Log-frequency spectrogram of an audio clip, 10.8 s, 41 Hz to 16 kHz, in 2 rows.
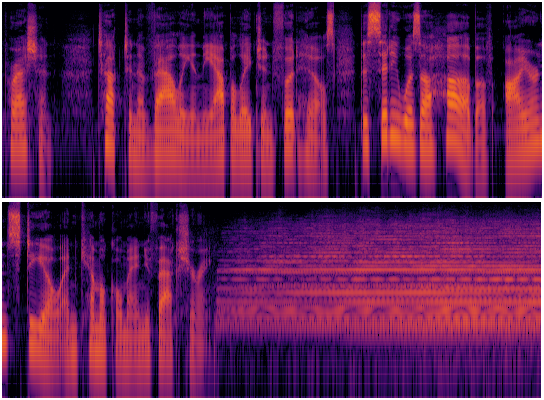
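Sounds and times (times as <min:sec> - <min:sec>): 
speech: 0:00.0 - 0:07.9
freight train horn blaring in Anniston, Alabama: 0:07.5 - 0:10.7
rail cars rolling in Anniston, Alabama: 0:07.6 - 0:10.7.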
